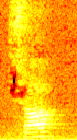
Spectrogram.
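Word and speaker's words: chau: Donc ciao, c'est pas pareil qu'en italien, donc ciao. Ça s'écrit ciao. Donc C-H-A-U. Ciao.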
